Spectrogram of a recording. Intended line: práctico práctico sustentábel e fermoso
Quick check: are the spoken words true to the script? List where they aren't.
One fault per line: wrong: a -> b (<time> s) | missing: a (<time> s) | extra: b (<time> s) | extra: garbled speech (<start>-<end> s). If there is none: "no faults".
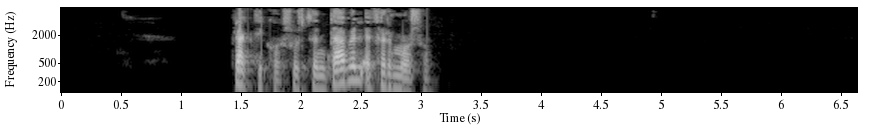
missing: práctico (1.8 s)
